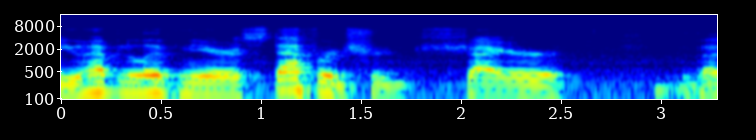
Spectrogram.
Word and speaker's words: Staffordshire: Staffordshire. – Okay, yeah. – Staffordshire.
